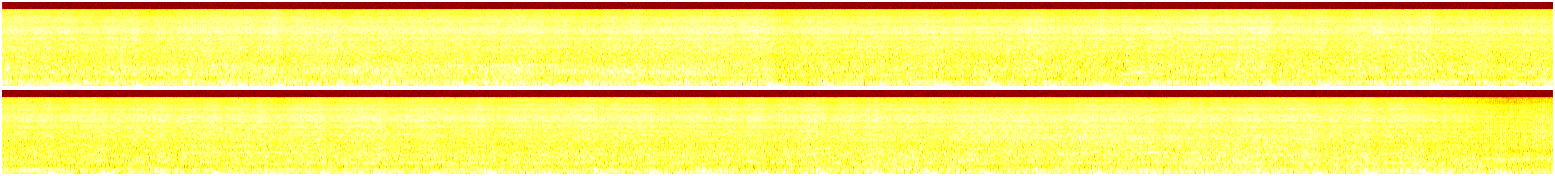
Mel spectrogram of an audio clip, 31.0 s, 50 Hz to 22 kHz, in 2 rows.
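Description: Aerolite 103 ultralight's engine idling steadily on the ground, with background music laid over it.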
